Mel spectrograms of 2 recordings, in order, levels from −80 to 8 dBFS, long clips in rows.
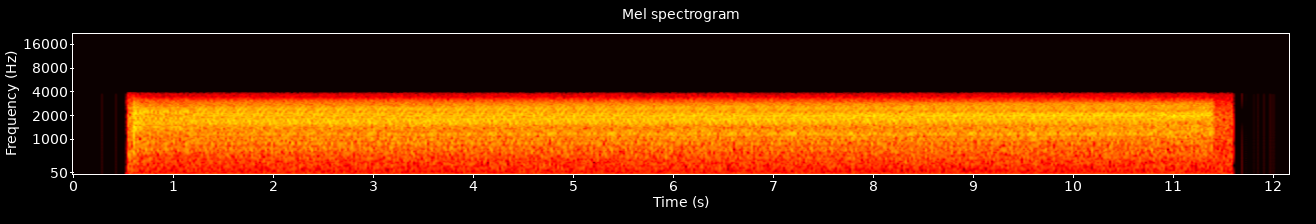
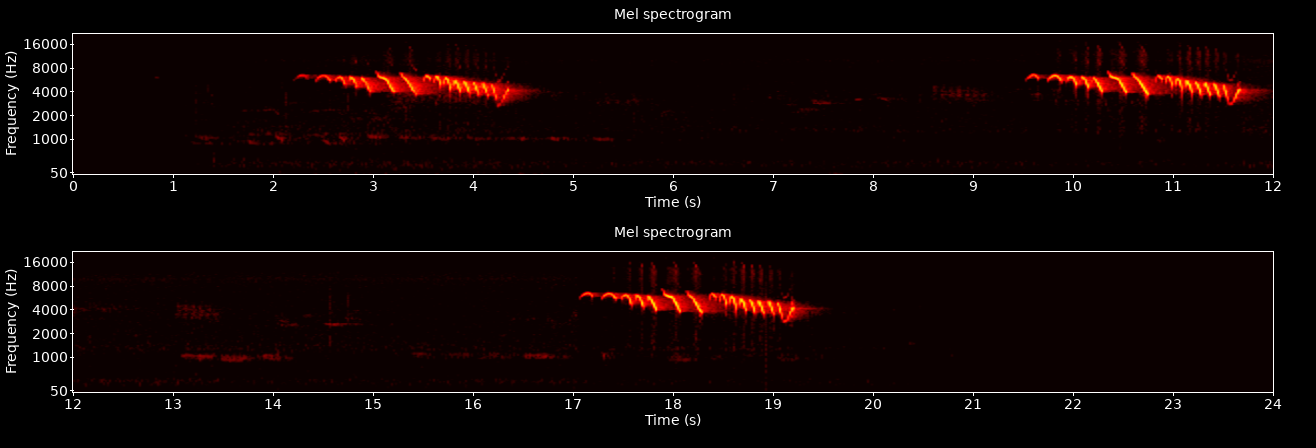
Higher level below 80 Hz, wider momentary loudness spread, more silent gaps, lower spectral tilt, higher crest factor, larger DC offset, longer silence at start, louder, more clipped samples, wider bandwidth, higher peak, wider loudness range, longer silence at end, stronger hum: first, -50 dBFS vs -90 dBFS; second, 1 LU vs 18 LU; neither; first, -4.5 dB/octave vs 8 dB/octave; second, 14 dB vs 20 dB; first, 0.7% vs under 0.1%; second, 0.55 s vs 2.45 s; first, -11 LUFS vs -14 LUFS; neither; second, 4 kHz vs 18 kHz; about the same, 0 dBFS vs -2 dBFS; second, 0 LU vs 13 LU; second, 0.55 s vs 4.8 s; neither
